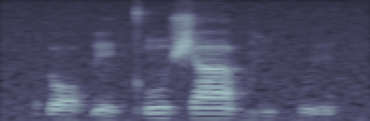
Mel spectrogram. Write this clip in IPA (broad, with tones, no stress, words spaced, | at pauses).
ɗɔ˨ɓe˨ kʼũ˦ʃaː˦ bi˨kʷɪ˨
